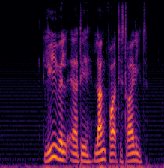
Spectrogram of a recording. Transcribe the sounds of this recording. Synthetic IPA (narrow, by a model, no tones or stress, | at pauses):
æliːʋel̰æɐd̥e̝lɑ̈ŋ̰d̥fʁɑ̈t͡sʰe̝sd̥ʁaɡ̥əlid̥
